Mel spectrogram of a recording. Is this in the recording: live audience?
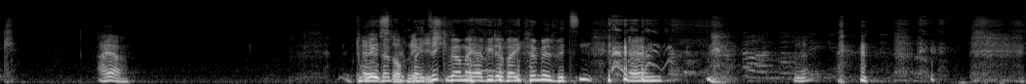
yes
